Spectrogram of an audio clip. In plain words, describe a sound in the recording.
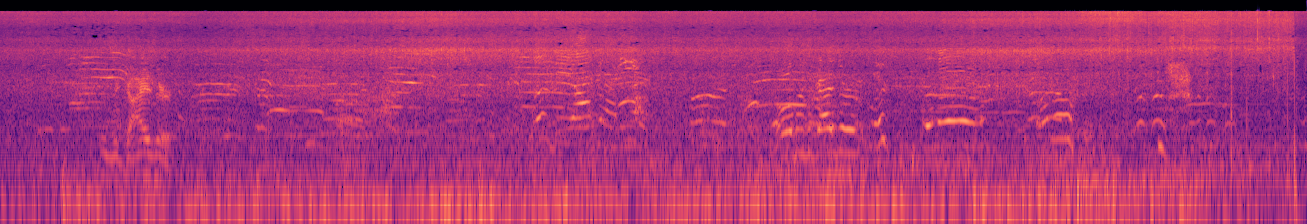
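A young boy talks excitedly.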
